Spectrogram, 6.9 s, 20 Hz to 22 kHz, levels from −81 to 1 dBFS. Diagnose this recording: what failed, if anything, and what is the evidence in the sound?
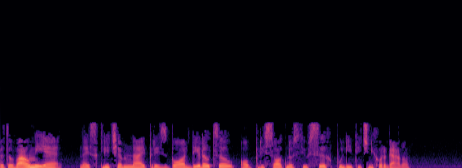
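The failure sits at the codec stage and is most likely MP3 compression, heavy throughout the speech. Nothing is present above 5.9 kHz, a hard treble cut-off that points to a very low bitrate of about 24 kbps. What separates this from a simple low-pass filter or a narrowband phone path is the watery, swirling texture inside the remaining band. Weak spectral lines drop in and out from frame to frame, s sounds carry metallic chirps, and consonant attacks come out smeared.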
